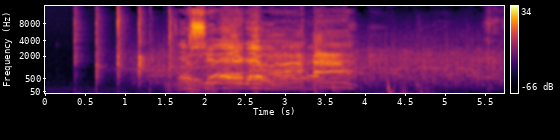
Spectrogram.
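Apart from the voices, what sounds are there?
round of applause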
